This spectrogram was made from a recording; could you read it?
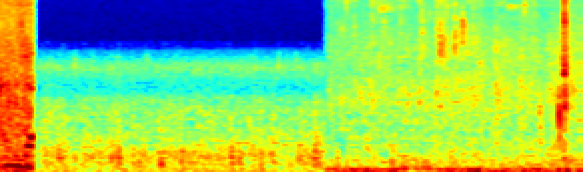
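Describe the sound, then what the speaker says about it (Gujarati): Light drizzling rain in a Botad village, a soft steady patter of drops that swells a little louder partway through, continuous with no speech. "વરસાદ તો હજી ચાલુ છે ઝરમર આવે છે"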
